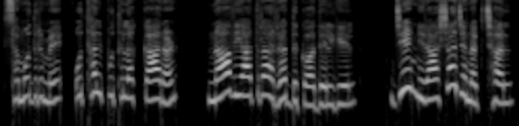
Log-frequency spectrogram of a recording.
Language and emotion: Maithili, sad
